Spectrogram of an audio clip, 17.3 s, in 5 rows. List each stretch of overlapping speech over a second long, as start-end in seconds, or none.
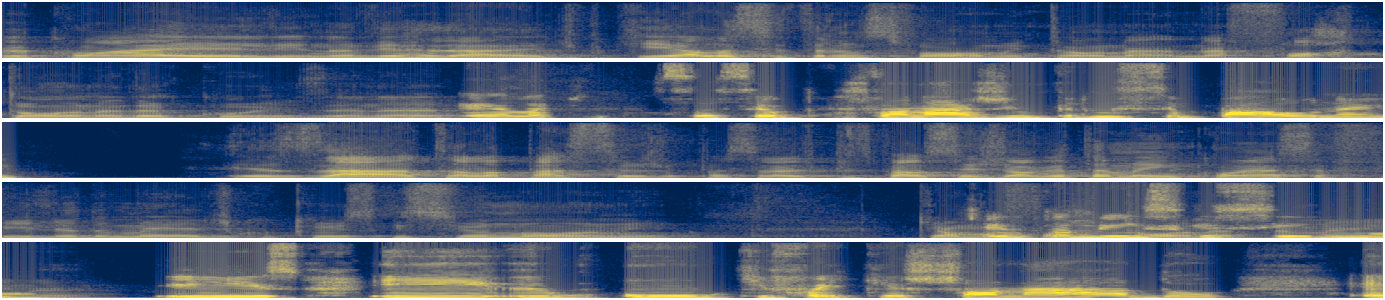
12.8-14.1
